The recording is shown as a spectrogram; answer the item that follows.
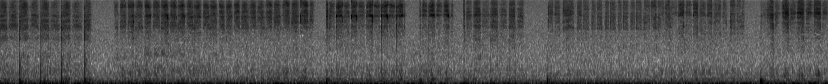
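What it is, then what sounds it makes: Felt-tip marker shading on paper. A dark felt-nib marker rubs shading strokes across a map drawn on a flat white sheet of paper, colouring it in. The result is a steady, soft scratchy rubbing with a bright, high hiss and a low rumble beneath, broken by brief pauses as the strokes stop and restart.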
